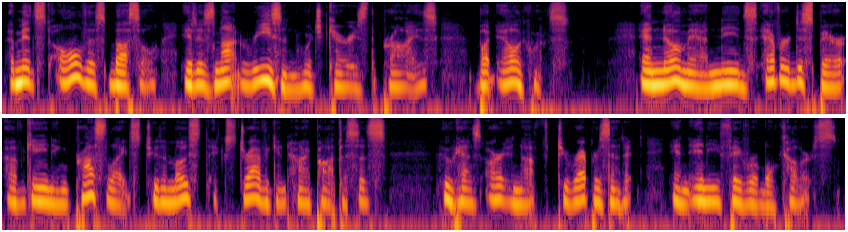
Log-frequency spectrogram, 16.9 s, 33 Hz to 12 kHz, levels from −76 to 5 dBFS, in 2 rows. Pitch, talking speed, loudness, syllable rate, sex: 150 Hz, 140 wpm, -18 LUFS, 4.7 syllables/s, male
